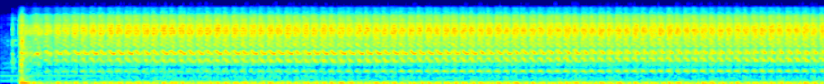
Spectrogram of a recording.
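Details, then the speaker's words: Classic Mini Clubman, in neutral, cranking steadily with no firing or catch; won't start because ignition timing is wrong, done while installing a new oil pressure gauge. "if i put my ignition on now i'm out of gear it's not going to start because the timing's wrong but hopefully this gauge should go"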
